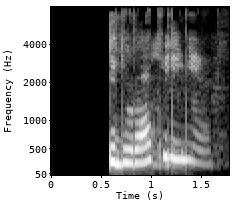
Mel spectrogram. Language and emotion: Russian, neutral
